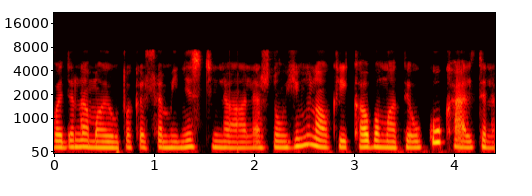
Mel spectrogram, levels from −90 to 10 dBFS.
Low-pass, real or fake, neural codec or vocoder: 7.2 kHz; fake; codec, 24 kHz, 0.9 kbps, WavTokenizer, medium speech release version 2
